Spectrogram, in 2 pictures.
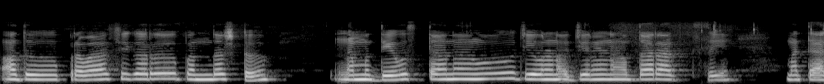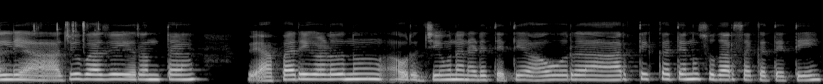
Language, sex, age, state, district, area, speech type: Kannada, female, 30-45, Karnataka, Koppal, urban, spontaneous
